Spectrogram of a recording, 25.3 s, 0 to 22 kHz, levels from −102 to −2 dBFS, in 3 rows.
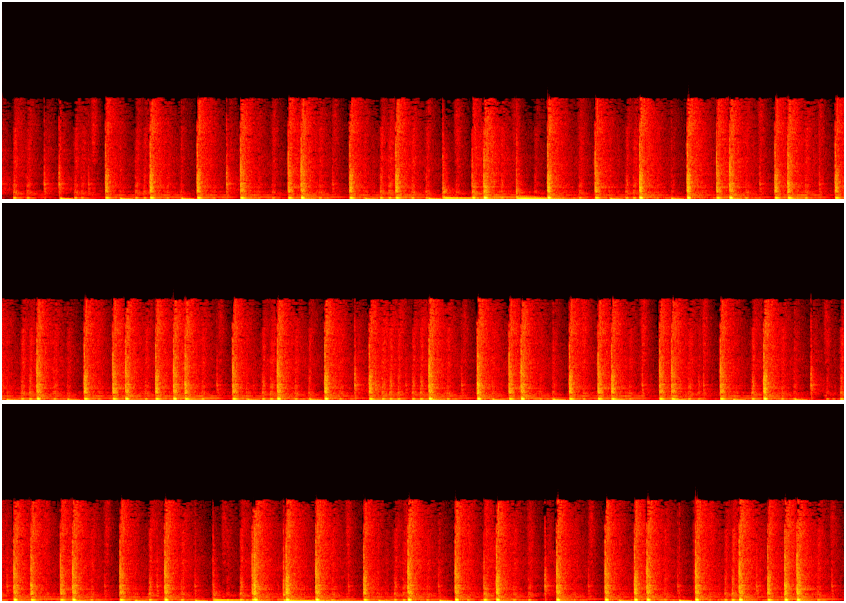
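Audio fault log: Throughout: MP3 compression. The music sounds watery and swirly, with plainly audible damage. Weak detail flickers between frames. Cymbals chirp metallically and attacks smear. This likely comes from low-bitrate MP3 encoding, fitting roughly 48 kbps.
23.74–23.77 s: pre-echo. A short hiss rises by about 11 dB for 24 ms before a sharp attack, which sounds soft. The codec spread noise meant for the loud hit across its whole block. That fits a 48 ms block without switching to short blocks.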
